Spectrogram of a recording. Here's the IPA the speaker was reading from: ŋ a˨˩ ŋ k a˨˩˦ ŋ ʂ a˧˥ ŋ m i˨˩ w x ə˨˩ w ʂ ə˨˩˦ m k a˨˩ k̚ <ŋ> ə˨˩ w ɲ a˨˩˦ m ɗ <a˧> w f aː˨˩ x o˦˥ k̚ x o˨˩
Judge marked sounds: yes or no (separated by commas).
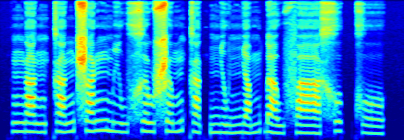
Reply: no, no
